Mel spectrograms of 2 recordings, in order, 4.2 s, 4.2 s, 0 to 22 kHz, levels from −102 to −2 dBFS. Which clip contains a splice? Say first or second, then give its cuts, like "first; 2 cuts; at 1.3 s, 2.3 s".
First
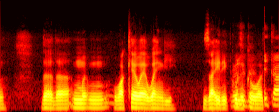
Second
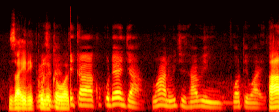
second; 1 cut; at 2.2 s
